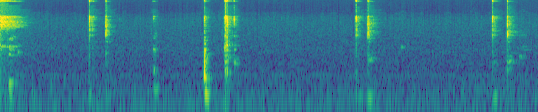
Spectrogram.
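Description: Faint clicks of a computer mouse, in quick pairs about once a second, against near silence.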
